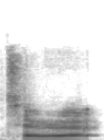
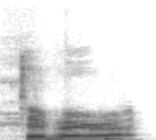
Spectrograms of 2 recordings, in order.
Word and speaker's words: Tevaera: what's the mission of terra sorry sorry I always pronounce it wrong terra you you got it right you know uh it's tea plus era right uh so that's that's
